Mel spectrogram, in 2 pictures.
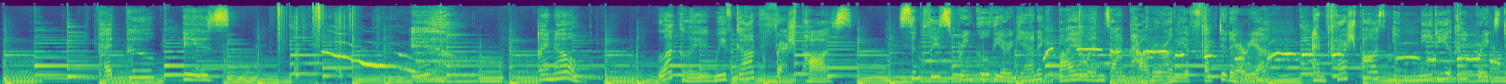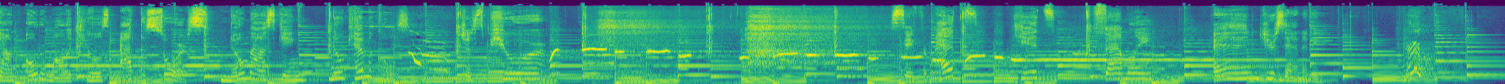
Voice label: US English; Fresh Paws

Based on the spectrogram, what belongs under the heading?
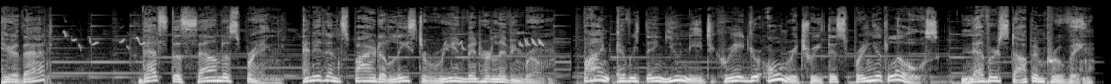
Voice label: US English; Lowes

